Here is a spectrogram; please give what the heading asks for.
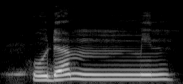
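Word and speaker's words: هدى من: Di sini terdapat lafaz hudam min, yang dimana hukum bacaannya yaitu idgham bigunna, yang dimana huruf da yang berharokatkan berharokatkan tanwin ini bertemu dengan huruf mim, yang dimana cara bacanya pun harus dengung, hudam min.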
